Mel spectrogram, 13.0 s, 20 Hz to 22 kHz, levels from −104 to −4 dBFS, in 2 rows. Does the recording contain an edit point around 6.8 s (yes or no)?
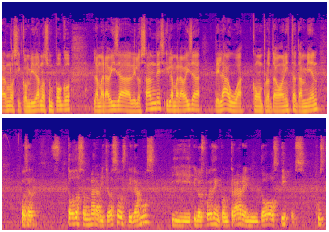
yes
